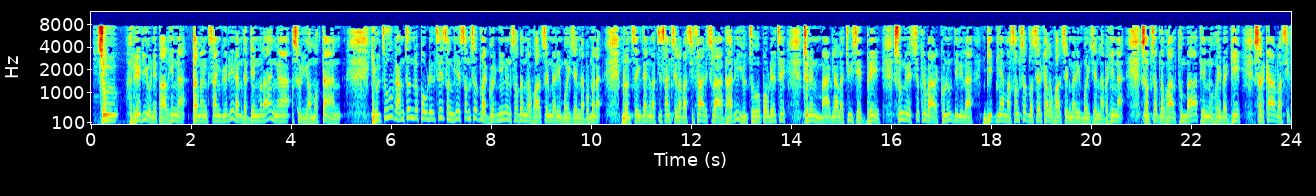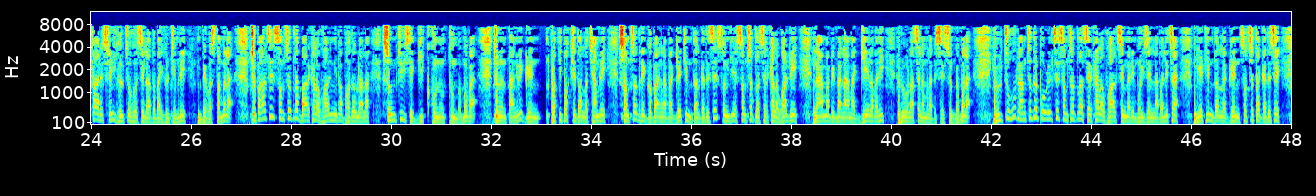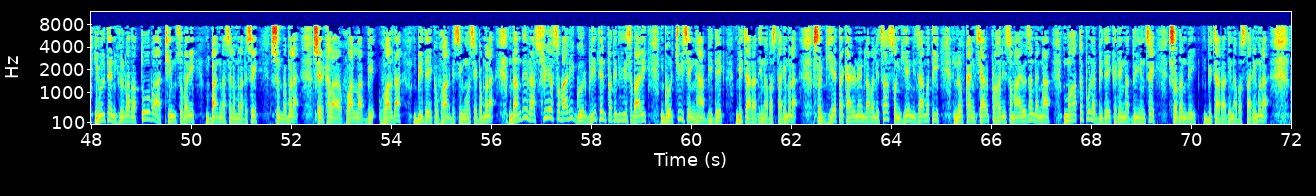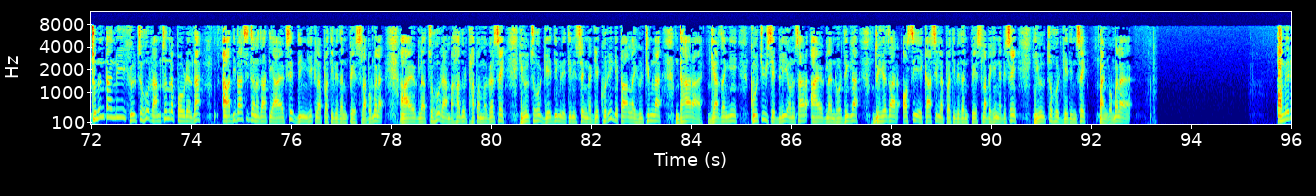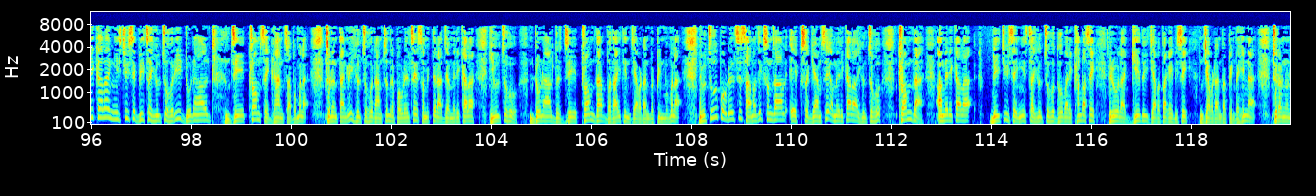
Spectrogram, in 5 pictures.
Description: An online outlet of Nepal's national radio broadcaster
तामाङ भाषाको समाचार : ९ माघ , २०८१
